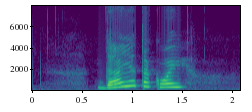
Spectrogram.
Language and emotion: Russian, positive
